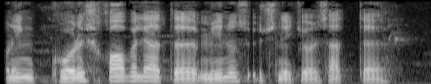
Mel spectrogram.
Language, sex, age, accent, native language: Uzbek, male, 12-17, Andijon, Uzbek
